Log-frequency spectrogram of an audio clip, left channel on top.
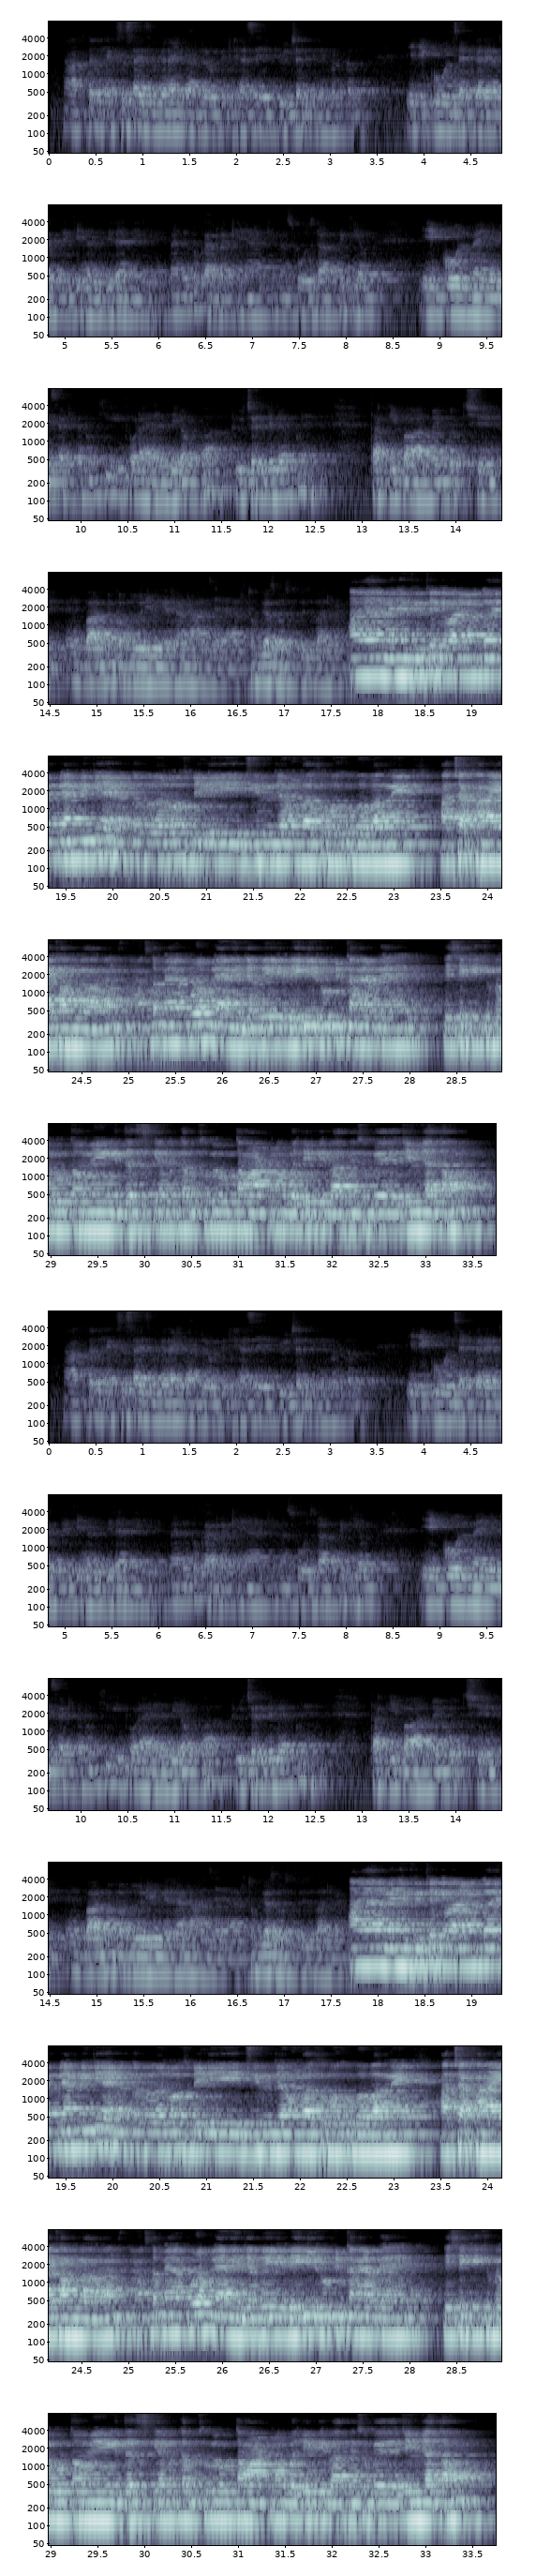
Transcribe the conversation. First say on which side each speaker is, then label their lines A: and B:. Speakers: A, on the left (about 40°); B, on the right (about 40°).
A: आजकल एक्सरसाइज वगैरह ही कर रहे हो फिर ऐसे फ्यूचर के लिए मतलब एक गोल सेट करे हैं तुमने कि हेल्दी रहने के मैंने तो कर रखे हैं यार कि मैं सोच रहा था कि अब एक गोल मैं ये भी सेट करूं कि थोड़ा हेल्दी रहूंगा फ्यूचर के लिए अपने ताकि बाद में कुछ अ, बाद में कमजोरी वगैरह ना आ जाए यार तुम क्या सोचते हो इस बारे में
B: हाँ यार मैंने फ्यूचर के बारे में मतलब एक प्लान भी किया है मतलब अ, रोज डेली जिम जाऊंगा सुबह सुबह बाद में अच्छा खाना ये खाऊंगा मन, मतलब मेरा पूरा प्लान है जब भी डेली रूटीन का मेरा प्लान है जैसे कि सुबह उठता हूँ मैं ये दस के मतलब सुबह उठता हूँ आठ नौ बजे फिर बाद में सुबह जिम जाता हूँ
